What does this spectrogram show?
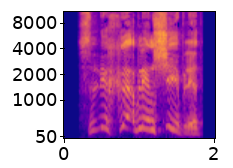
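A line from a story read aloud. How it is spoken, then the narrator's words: Roaring. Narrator (Russian): взревел Отда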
